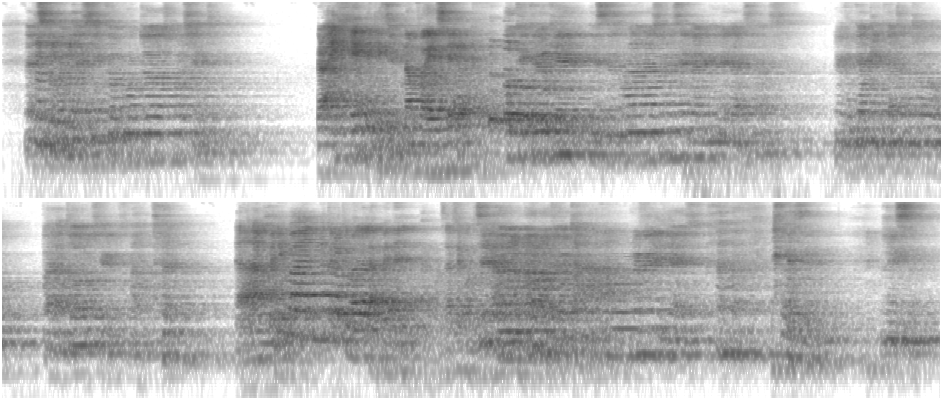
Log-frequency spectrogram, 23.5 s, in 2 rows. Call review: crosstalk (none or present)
present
